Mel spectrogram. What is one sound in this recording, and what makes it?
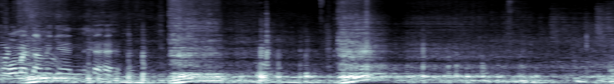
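A sports car engine rumbles and revs as the car pulls away.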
